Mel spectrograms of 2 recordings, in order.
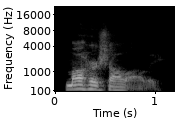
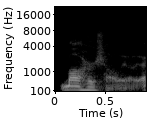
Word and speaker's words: Mahershala Ali: Marshall Ali. I'm pretty sure that's his name, but I'm probably screwing it up at this point. Mahershala Ali. – Ah. – Mahershala Ali. I knew I was saying it wrong.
